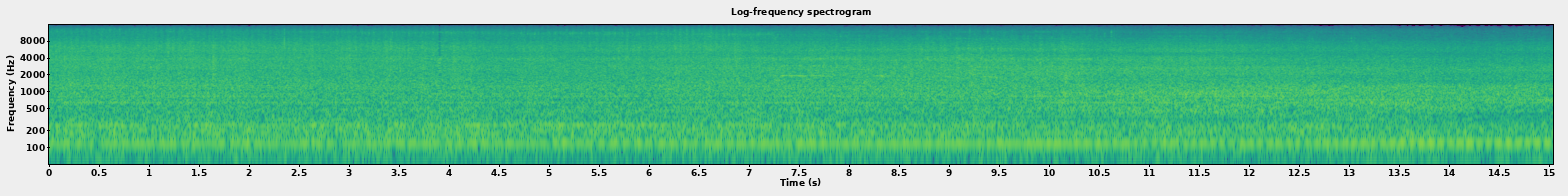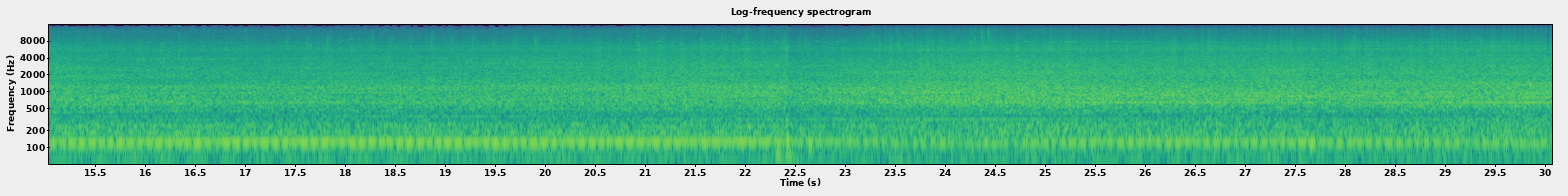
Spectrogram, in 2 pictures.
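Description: John Deere 1188 combine harvester running while cutting wheat: engine and threshing machinery give a loud, steady low hum with a constant whine above it.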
